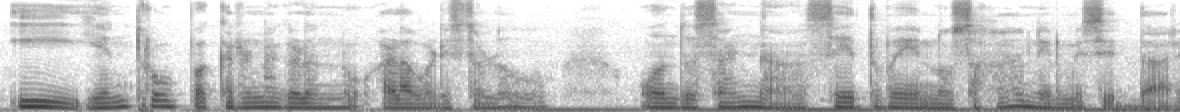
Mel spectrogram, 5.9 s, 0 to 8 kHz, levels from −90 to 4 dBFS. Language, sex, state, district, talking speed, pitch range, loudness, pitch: Kannada, male, Karnataka, Chamarajanagar, 90 wpm, 80-130 Hz, -30 LUFS, 120 Hz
